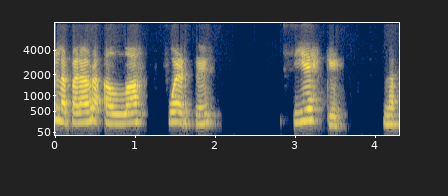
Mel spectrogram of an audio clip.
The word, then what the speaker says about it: Allah: Una forma de pronunciar Allah es con fuerza. Allah, la lam de la palabra Allah, se pronuncia de una manera pesada. Otra forma es decir Allah. En vez de Allah, Allah. Esa lam la pronunciamos suavecita.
